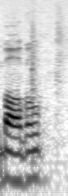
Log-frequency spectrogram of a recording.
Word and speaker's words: Bogle: I'm Steve Bogle. That last name is spelled B-O-G-L-E, Steve's common spelling.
